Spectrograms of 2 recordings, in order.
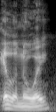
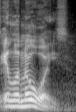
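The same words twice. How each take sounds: First: The final S sound is left silent. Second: The final S sound is clearly pronounced. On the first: The speaker calls it wrong. "It's not Illinois. Illinois is the wrong pronunciation" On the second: The speaker calls it right. "it's Illinois"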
